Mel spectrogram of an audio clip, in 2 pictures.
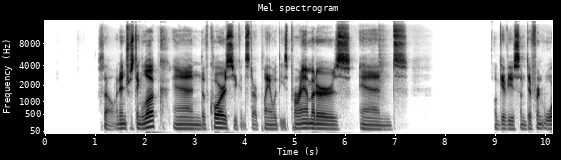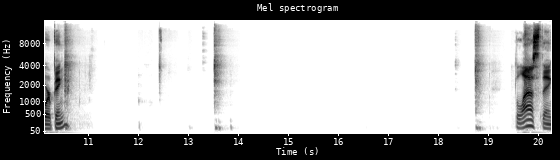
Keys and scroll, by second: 2.2 space, 6.6 space, 10.4 space, 13.4 space, 18.7 space.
